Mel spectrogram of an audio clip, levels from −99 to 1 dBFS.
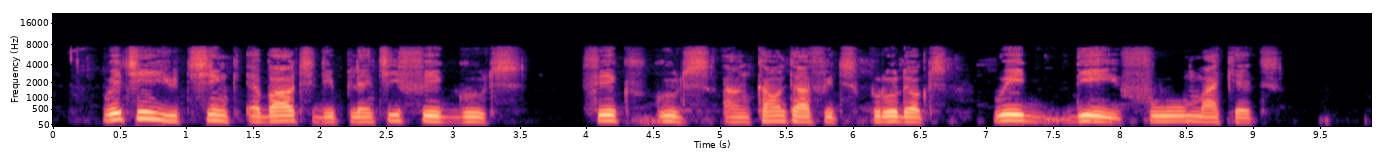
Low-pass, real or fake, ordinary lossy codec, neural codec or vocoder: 7.2 kHz; fake; none; vocoder, 44.1 kHz, 128 mel bands every 512 samples, BigVGAN v2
